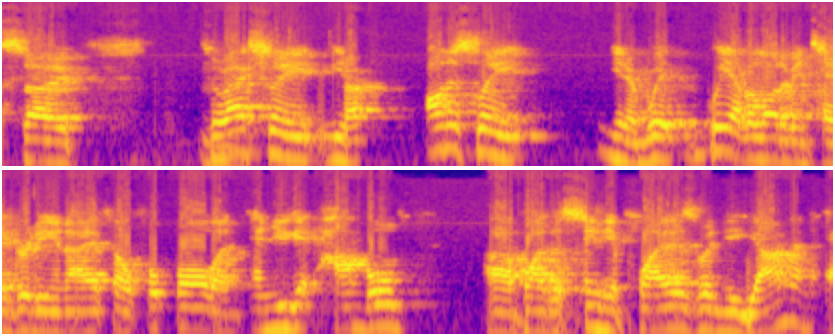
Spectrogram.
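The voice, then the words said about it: Australian accent. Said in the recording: “man, you've got a weird accent. Where are you from? I said, Australia.”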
